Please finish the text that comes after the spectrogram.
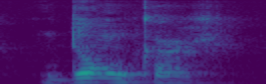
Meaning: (adjective) dark; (noun) darkness, the dark
- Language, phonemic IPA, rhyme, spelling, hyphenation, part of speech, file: Dutch, /ˈdɔŋ.kər/, -ɔŋkər, donker, don‧ker, adjective / noun, Nl-donker.ogg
